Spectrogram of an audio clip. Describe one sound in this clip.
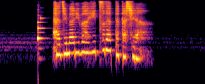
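A young girl speaks softly and calmly, heard close up.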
